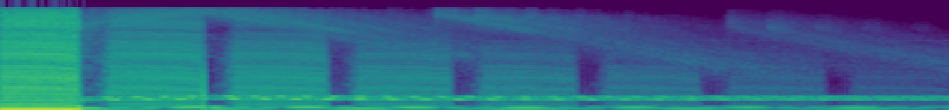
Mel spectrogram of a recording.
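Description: Outro of a riddim dubstep track: the heavy, full-range bass section cuts off about half a second in, leaving a held synth tone over pulsing sub-bass that drops out in a steady rhythm a little faster than once a second while fading away.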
